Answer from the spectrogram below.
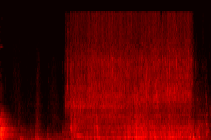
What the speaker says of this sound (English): all I do is add a little bit of water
